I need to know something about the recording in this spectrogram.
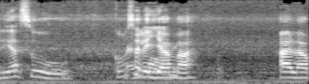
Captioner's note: in Spanish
